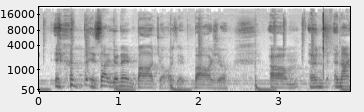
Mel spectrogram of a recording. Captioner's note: chuckles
